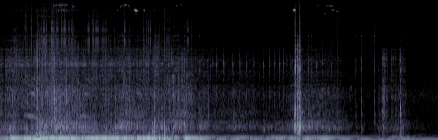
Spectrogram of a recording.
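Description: Mountain bike rolling fast over a dirt woodland trail, with rattling from the bike and heavy wind rumble on the handlebar-mounted camera's microphone. The noise eases off a little past halfway as the bike slows, with a single sharp knock about six seconds in.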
